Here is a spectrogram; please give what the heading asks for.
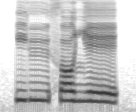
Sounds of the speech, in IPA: j yː θ ɔ ʎ e

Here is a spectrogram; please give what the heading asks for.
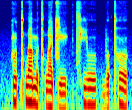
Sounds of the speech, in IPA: k ɔ̃˦ t̚ pʰ w a˦ m ə˨˩ kʰ w a˥˧ t͡ɕ i˧ | t͡sʰ j u˦ | b o˨ ʔ t̪ʰ o˥˧

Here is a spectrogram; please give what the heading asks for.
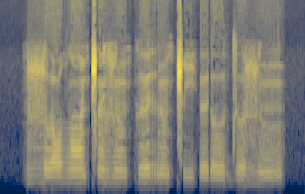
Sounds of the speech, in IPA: ɮ o ðˤ ĩ ǁ ɐ̃ ɮ õ k ɵ r ũ ǁ i ʔ ɵ ɾ o d o ɮ ũ

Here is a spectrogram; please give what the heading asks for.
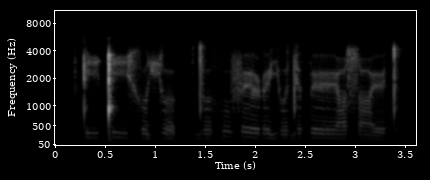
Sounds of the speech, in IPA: t i ǃ i x ʊ ç ʊ | d ʊ x u f øː ɽ ø j ʊ d ɘ p øː sˤ øː t

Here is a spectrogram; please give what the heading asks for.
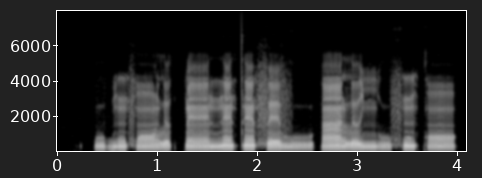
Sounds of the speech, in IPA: k͡p u˧ b ũ˨ f ɔ̃˨ l ə˨ k͡p ɛ̃˧ n ɛ̃˦ t ɛ̃˦ f ɛ˧ v u˨ | ã˦ l ə˧ ɲ u˨ f ũ˦ k ɔ̃˧

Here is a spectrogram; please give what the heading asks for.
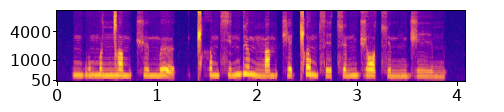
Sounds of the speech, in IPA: m b u m ə ŋ͡ǀ ɐ m t͡ʃ y m ʏ | ǁʰ ə m sʲ ɐ n d ø m ŋ a m t͡ʃ e ǁ ə m s i t͡s ʏ n d͡ʒ ɔ t͡s y m n d͡ʒ i m

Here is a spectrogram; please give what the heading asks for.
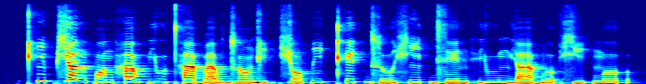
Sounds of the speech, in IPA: kʰ ĩ˦ p̚ ɕ a˥˧ n p ɔ˧ n h a˥˧ w p j u˥˧ t̪ʰ a˧ b a˨˩ w d͡z ɔ̃˨˩ ɡ i˨ ʔ t͡ɕ ɔ˨˩ p i˦ ʔ kʰ e˦ t̚ d͡z o˨˩ ɕ ĩ˦ t̚ d͡z e˧ n h j u˦ ŋ j a˧ b o˨ ʔ ɕ i˨ ʔ m o˦ ʔ

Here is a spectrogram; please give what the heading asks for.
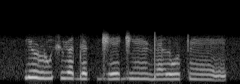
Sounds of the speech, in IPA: ɾʲ ũ ɭ ũ ʃ y ɐ̯ d ɛ ʈ d͡ʒ e d͡ʒ ẽː ɖ ɛ̃ l u ʈ ẽː

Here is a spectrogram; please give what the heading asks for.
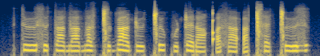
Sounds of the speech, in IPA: t ʉː s ʉ t aː d aː d̪ a z ǀ ʉ ɠ aː ʈ ʉː ǀ ʉ kʷ a ʈ ɛ ɾ aː qʼ ɛ s aː ʔ a ǀʰ ɛː ǀ ʉ z

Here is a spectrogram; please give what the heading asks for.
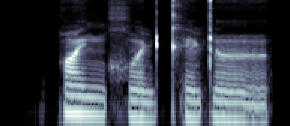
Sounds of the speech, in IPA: qʷ ẽ ŋ χʷ ə̃ː ɖ kʰ ẽ ʈ ɾ ə̃

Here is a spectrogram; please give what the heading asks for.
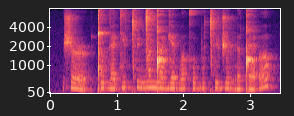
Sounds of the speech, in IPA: ʃ ə˞ | ǃ u ɡ ɛ tʲ u ǀʰ y ŋ͡ǀ ə ŋ͡ǃ ɜ ɡʲ ɛ b ɤ kʼ u b u ǀʰ y d͡ʒ u r ə ǃ ɛ ʔ ɤ

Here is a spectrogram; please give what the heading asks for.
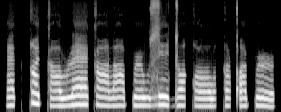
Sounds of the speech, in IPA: æ k q ɪ k ɑ w ɭ æ k ɑ lˠ ɑ p ə˞ w z ɪ d ɔ q w ɔ w q ɪ ɭ qʼ ə˞ p ə˞

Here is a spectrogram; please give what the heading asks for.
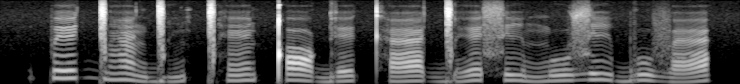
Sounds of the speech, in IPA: p e˦˥ ɡ͡ǀ æ̃˥˩ ɡ͡ǀ ĩ˩˥ ǀʰ ẽ˧˥˧ ǃ ɒ˥˩ ɡ e˧˥˧ kʰ æ˧˥˧ ɡ͡ǀ e˧˥˧ s i˥˩ m u˦˥ z i˥˩ b u˥˩ v æ˩˥

